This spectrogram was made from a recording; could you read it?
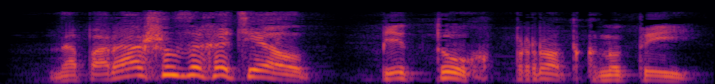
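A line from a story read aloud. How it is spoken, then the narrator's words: Barking. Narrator (Russian): рявкнул расписной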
